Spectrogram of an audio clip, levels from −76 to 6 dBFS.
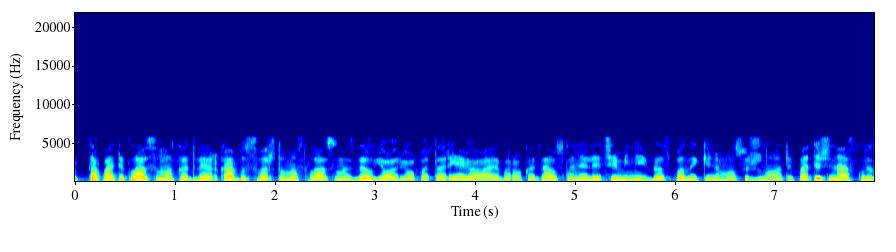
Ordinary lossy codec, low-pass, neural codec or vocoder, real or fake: MP3, 24 kbps; 7.2 kHz; none; real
